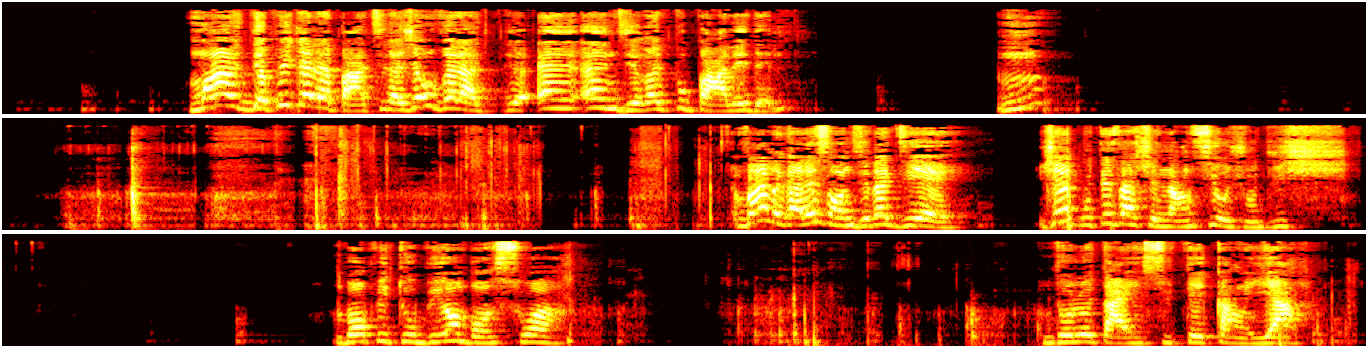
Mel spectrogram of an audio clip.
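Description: A woman speaks close to a phone microphone, with animation, in bursts with pauses.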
